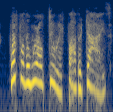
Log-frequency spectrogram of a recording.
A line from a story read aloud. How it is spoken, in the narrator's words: whispered Walter, white-lipped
